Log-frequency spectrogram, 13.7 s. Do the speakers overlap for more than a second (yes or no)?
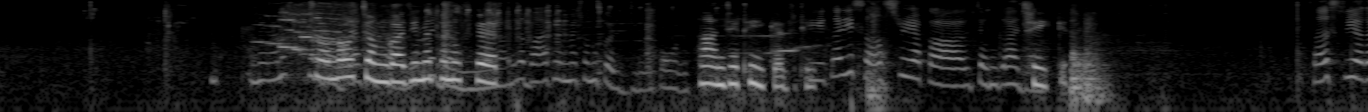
yes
